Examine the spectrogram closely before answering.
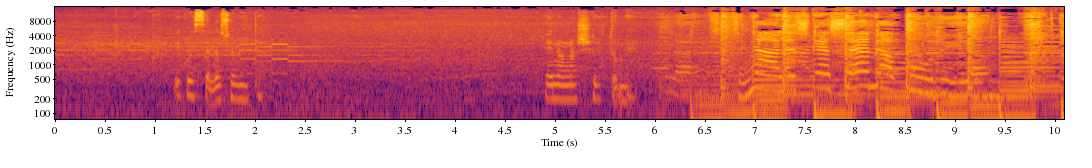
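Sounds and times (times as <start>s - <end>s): street traffic hum: 0.0s - 9.5s.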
